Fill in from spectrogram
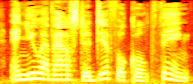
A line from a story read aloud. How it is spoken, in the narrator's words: Elijah replied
